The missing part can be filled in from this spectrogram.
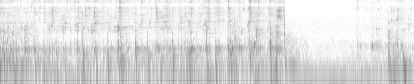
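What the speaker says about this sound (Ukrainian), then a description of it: "Тепер заливаємо, наливаємо стільки води" Water gurgles and splashes steadily as it is poured into a container for homemade bread kvass, then stops abruptly before a brief final trickle. The sound is faint and close, with no talking.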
